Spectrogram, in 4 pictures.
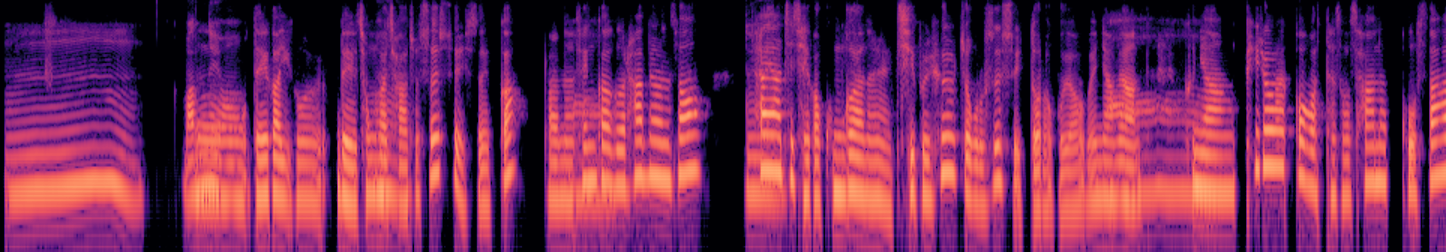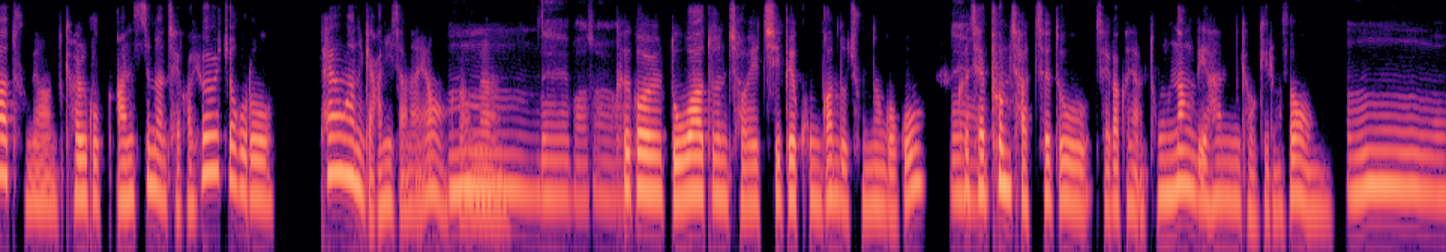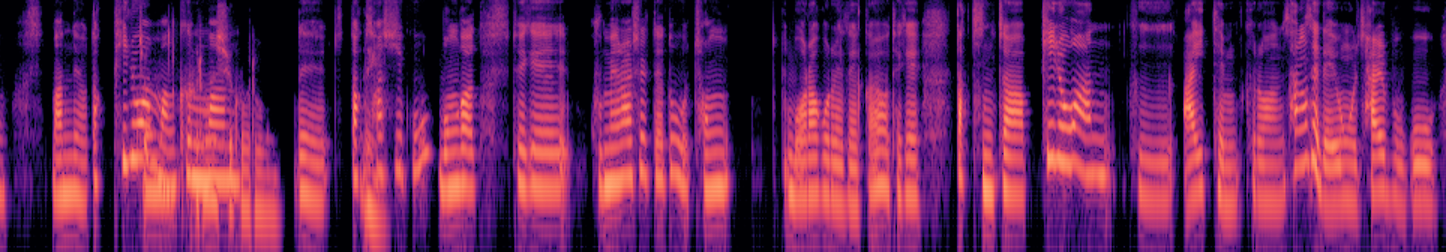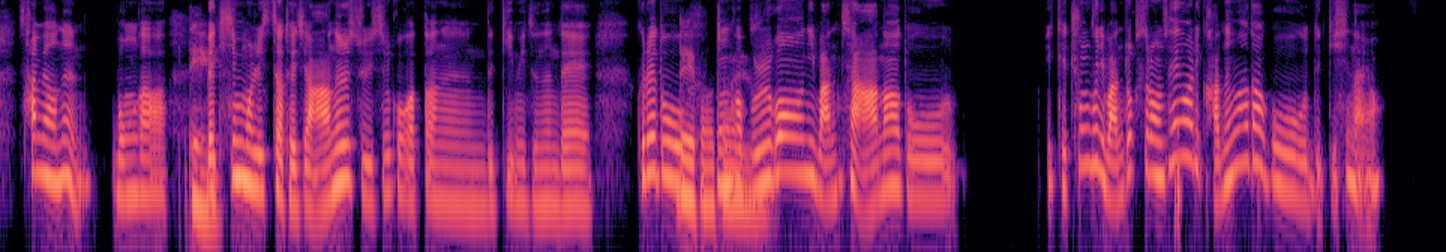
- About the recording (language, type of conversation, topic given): Korean, podcast, 작은 집을 효율적으로 사용하는 방법은 무엇인가요?
- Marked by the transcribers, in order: other background noise; in English: "'맥시멀리스트가"; tapping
